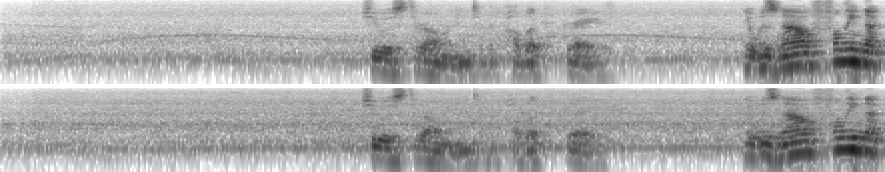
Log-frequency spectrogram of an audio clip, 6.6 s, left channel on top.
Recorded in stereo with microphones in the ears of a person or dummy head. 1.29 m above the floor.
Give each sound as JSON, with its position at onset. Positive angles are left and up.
{"t": 2.7, "sound": "a man speaking", "side_deg": -25, "distance_m": 0.5}
{"t": 5.6, "sound": "a man speaking", "side_deg": 55, "distance_m": 1.5}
